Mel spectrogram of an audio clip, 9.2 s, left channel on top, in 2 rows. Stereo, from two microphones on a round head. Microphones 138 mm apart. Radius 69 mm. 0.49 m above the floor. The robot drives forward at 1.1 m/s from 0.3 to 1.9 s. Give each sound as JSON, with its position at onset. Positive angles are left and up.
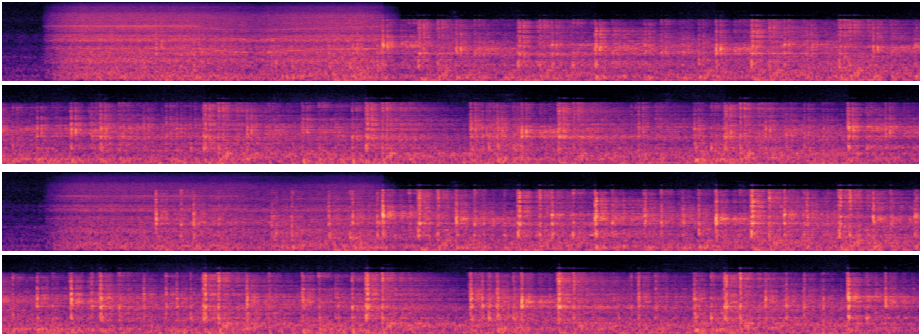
{"t": 0.8, "sound": "writing", "side_deg": -55, "distance_m": 3.5}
